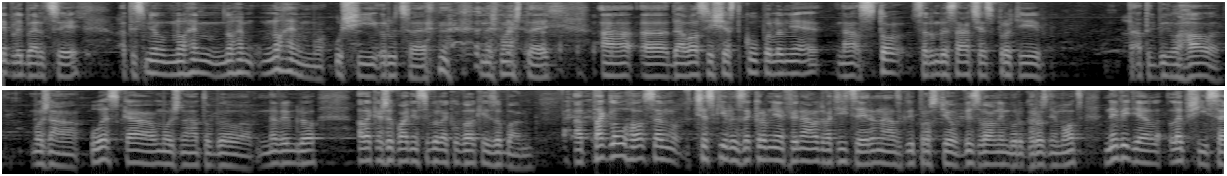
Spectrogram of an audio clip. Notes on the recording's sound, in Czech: LIVE epizoda: Streetballhus. Historicky první živou epizodu podcastu Pod košem sledovalo milé a dobře naladěné publikum v České Třebové, kde se v půlce července konal už 26. Ročník legendárního streetového turnaje Streetballhus.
